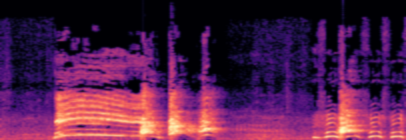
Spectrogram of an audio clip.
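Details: Harry the Maltese argues indoors with Hector: a long drawn-out howling bark with rich harmonics, then several short yappy barks, followed by a quick series of rising-falling yips, with a person talking between.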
